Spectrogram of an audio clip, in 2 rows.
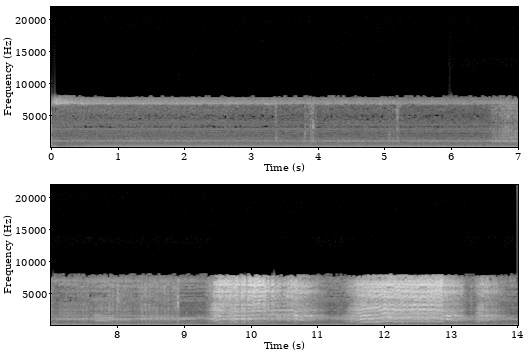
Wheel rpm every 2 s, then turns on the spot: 0, 0, 0, 10, 50, 80, 70.
6-8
